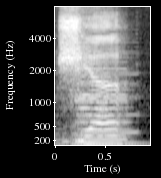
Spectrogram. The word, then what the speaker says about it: Hsieh: HSIEH in this ridiculous setup is pronounced Shia.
